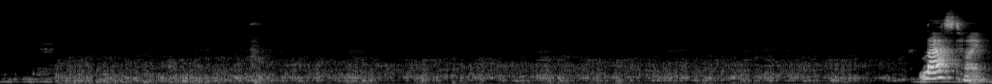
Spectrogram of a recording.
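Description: Liquid pours from a bottle into a glass.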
